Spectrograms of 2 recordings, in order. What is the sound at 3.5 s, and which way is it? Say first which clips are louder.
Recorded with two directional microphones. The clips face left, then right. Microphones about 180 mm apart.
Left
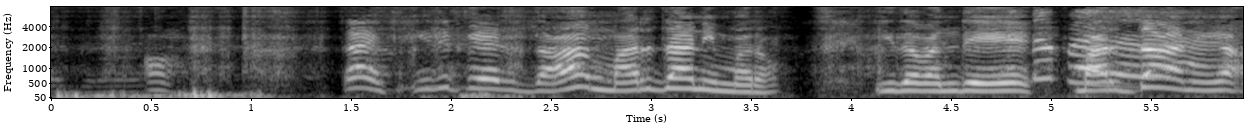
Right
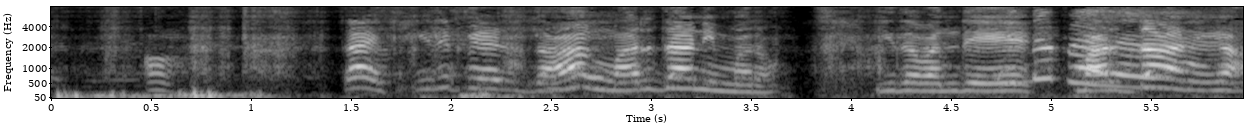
Speech: left 11 dB; 65° left (ahead or behind).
